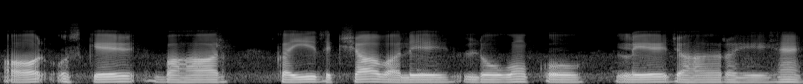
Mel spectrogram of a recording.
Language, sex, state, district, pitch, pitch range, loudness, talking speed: Hindi, male, Madhya Pradesh, Umaria, 110 Hz, 110-115 Hz, -17 LUFS, 90 wpm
